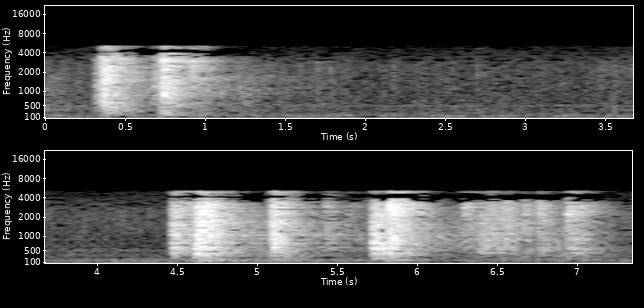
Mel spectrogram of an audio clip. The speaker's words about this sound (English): What is it? Someone put something inside the door and closed it again.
